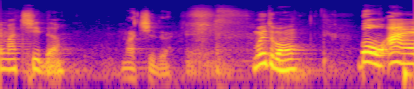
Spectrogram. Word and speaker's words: Machida: inclusive gente eu falei ali outro Machida é matida é não se escreve se escreve matida mas fala matida não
